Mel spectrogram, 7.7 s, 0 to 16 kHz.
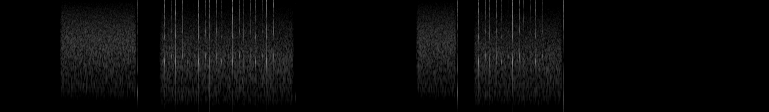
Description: Pulse dialling, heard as a rotary dial, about 9 pulses a second. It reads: 0 6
